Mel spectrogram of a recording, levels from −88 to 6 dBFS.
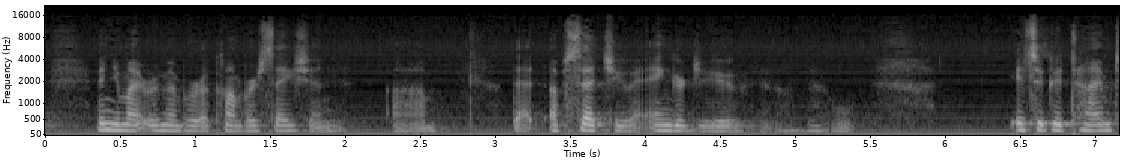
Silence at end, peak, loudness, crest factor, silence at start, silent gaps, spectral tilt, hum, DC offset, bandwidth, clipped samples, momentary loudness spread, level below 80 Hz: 0 s; -16 dBFS; -33 LUFS; 20 dB; 0 s; none; -4.5 dB/octave; 60 Hz at -50 dBFS; under 0.1%; 16.5 kHz; under 0.1%; 18 LU; -52 dBFS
